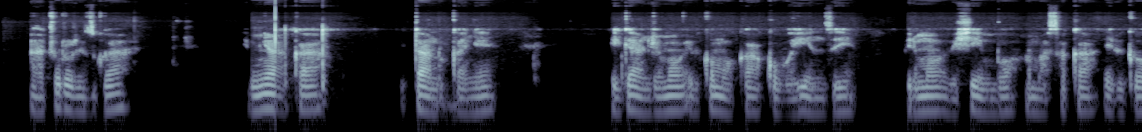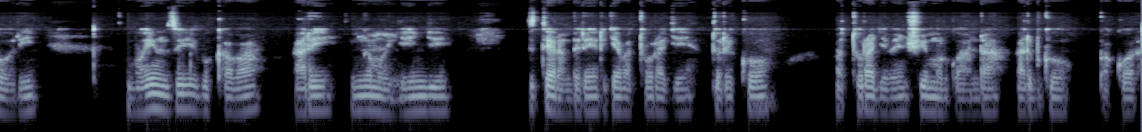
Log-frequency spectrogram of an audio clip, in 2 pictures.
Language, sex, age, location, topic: Kinyarwanda, male, 36-49, Musanze, agriculture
